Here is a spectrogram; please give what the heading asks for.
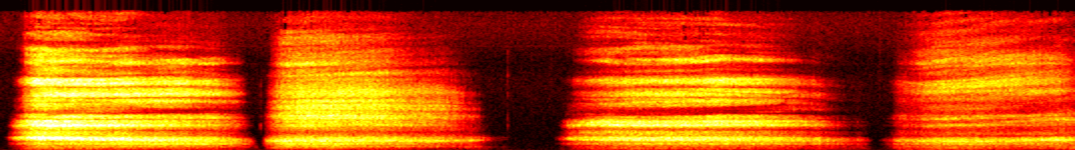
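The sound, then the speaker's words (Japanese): Deep, heavy breathing through a covered nose and mouth gives four long, noisy, hissing breaths, each swelling and fading, separated by short silent pauses. “鼻と口塞がれながら深呼吸しろ。”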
